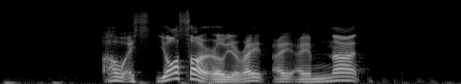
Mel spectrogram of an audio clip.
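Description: A young man speaks with animation, close to a headset microphone.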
